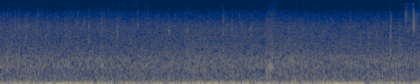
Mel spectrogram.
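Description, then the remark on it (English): Steady rain patters down in a dense, even hiss of drops, moderately loud and continuous throughout, with no voices. “Oh, it's starting to rain pretty good.”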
